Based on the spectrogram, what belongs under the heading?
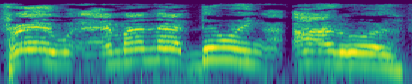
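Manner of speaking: high, drawling mimicked query; Bill Cosby. Star checks tour dates with agent, mimicked high and slow. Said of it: "He goes".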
